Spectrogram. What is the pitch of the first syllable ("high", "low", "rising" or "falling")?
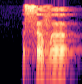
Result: falling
